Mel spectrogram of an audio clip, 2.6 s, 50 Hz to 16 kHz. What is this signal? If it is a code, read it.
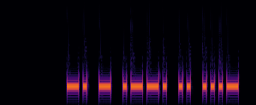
Morse code, heard as a keyed tone, about 30 wpm, 700 Hz. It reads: NTPIV
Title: Code Groups - 5 Letter:Numbers - 30wpm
